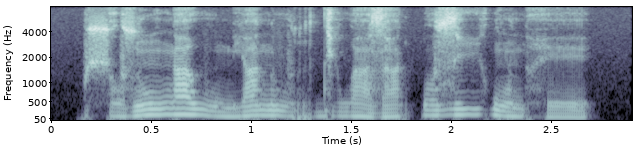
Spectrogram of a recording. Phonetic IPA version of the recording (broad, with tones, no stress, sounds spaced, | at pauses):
ʃ o˨ z ũ˦ ŋ a˦ w u˨ m j a˦ n β u˨ r d i˦ w a˦˨ z a˦ k͡p ʊ˦ z iː˦ ɡʷ ũ˨ n h e˨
